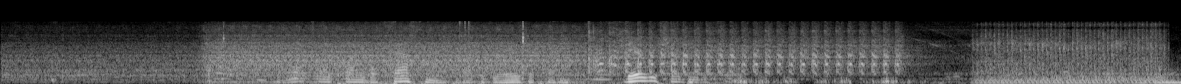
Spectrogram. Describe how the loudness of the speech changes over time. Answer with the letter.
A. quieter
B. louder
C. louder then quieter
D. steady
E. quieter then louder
E.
